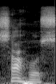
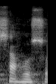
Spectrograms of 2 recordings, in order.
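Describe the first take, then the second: First: সাহস ending on a bare sh, "shahosh"; no vowel after the last sh of সাহস; two syllables in সাহস, sha-hosh; with hasanta. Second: সাহস with a final vowel, "shahosho"; three syllables in সাহস, sha-ho-sho; without hasanta. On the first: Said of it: "স এর মতো". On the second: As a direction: add an o after the last sh of সাহস. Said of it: "তা না হলে উচ্চারণ হয়ে যাবে". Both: Shown as a demonstration.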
